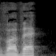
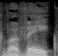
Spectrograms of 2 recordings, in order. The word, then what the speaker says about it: Vivek: And I think Nikki Haley diminished herself with her insult to Vivek Ramaswamy, rhymes with lake, Vivek Ramaswamy.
